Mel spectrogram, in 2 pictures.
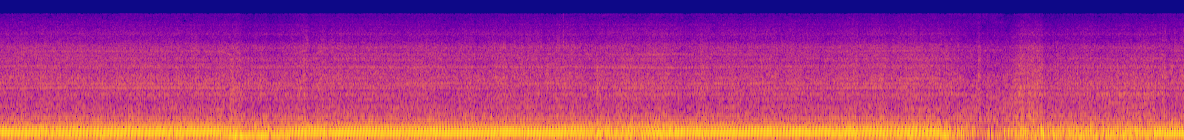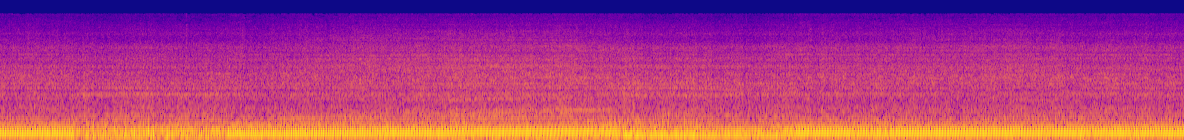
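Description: Motorcycle engine running while riding along a winding road. Its pitch holds steady for stretches, then steps up and down several times, with a brief drop in pitch and loudness about twelve seconds in.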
